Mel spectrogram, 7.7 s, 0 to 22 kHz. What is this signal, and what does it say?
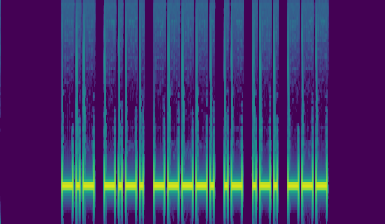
Morse code, heard as a keyed tone, about 17 wpm, 700 Hz. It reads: KC9ARO
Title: USA Call Signs - 4x Character Spacing - 17wpm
